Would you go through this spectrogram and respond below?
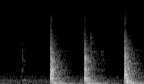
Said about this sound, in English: You guys hear just a knock on the door, and it kind of clicks open.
